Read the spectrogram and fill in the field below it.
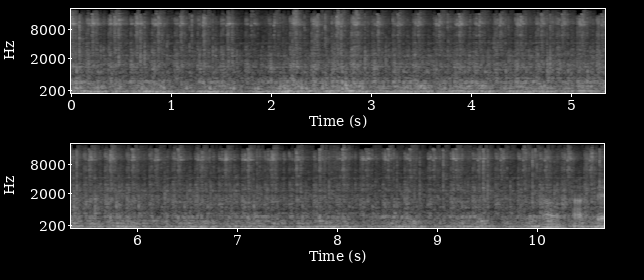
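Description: A hand-crank sewing machine stitching free motion embroidery, a fast, steady mechanical ticking and whirring that runs continuously and evenly throughout at close range, with no talk.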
